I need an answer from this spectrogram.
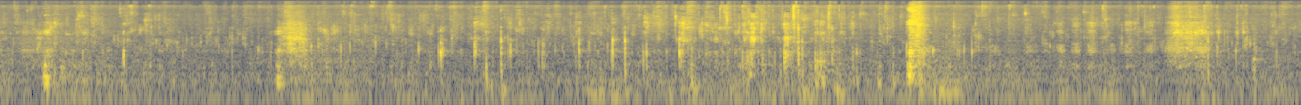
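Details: A pet dog eating its food indoors, shown unedited: a steady run of sharp crunching clicks and chewing noises, some in quick bursts, with brief louder crackles around the bowl in a small quiet room.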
